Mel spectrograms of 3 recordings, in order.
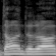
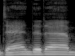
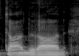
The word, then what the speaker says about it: Dandadan: It is just phenomenal from front to back, and I'm pronouncing it Dandadan now. I used to pronounce it Dandadan, but I heard that it is Dandadan, and that is how it's pretty much pronounced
